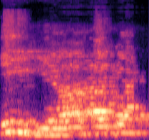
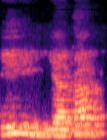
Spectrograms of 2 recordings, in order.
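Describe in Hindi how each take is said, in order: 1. बीच का स्वर लंबा बोला जाता है। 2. बीच का स्वर छोटा बोला जाता है। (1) "असल में तो या को लंबा करना ना यहाँ" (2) "या को लंबा ना करें"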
